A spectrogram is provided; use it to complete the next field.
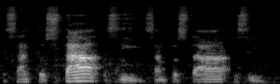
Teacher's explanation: in Italian we like to put the accent in the semi last syllable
